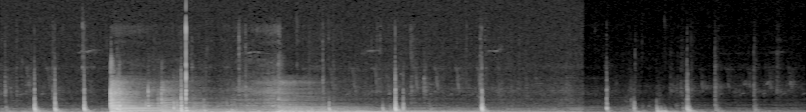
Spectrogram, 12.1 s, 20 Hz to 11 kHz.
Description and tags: door spring01
Contact mic on a door with a spring
birds, boing, metal, metallic, piezo, spring, twang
